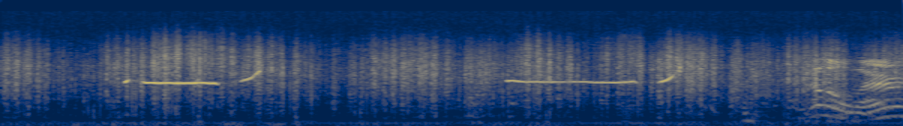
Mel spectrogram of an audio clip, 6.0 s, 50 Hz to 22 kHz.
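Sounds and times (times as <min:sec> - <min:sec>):
person whistling an imitation of a bobwhite quail call: 0:00.8 - 0:01.8, 0:03.4 - 0:04.6.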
